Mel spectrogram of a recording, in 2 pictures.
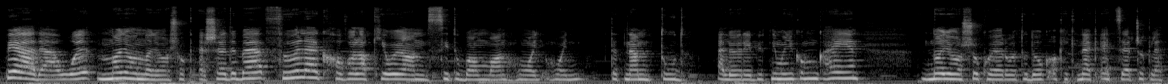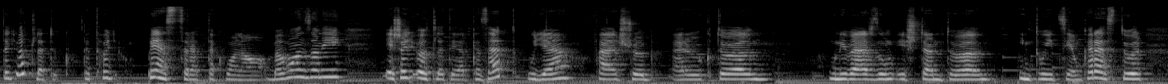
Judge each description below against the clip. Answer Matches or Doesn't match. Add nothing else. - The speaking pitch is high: Matches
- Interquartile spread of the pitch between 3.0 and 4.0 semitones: Doesn't match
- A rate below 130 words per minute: Matches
